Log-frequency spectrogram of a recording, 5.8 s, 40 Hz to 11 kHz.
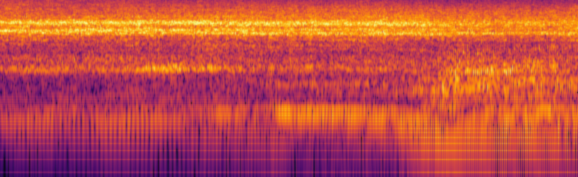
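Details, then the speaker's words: BMW E92 335is on a test drive after airbag and steering wheel work: loud, constant high whine and hiss over the engine, with tones climbing as revs rise; owner suspects belt or pulleys, cause unknown. "why does it sound like this well you might want to turn it off either the Bell to the pulleys or something is just you know bad"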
